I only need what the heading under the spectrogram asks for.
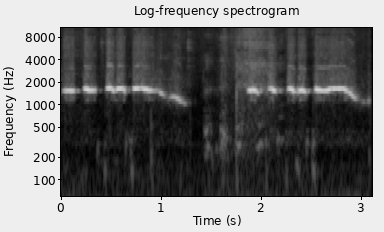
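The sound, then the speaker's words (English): Someone whistles a short advertising jingle for a company that will buy any car, two steady, fairly loud phrases split by a brief pause, the first gliding downward at its end. No one speaks. “I don't know who they are, but I can whistle it to you.”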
